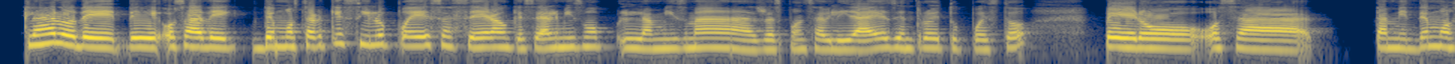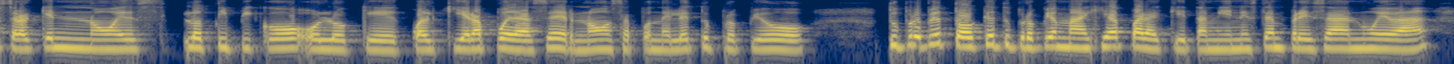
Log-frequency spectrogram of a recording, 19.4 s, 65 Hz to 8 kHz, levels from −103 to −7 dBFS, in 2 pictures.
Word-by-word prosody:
Claro, 290 0 +7
de 230 -3 +7
de, 235 0 +6
o - - +3
sea, 245 -1 +6
de 230 0 +2
demostrar 245 +2 +1
que 310 +4 -3
sí 305 -1 -4
lo 285 +1 -2
puedes 255 0 +1
hacer, 240 -2 +2
aunque 235 -2 0
sea 215 - 0
el 225 - 0
mismo 240 +1 -5
la 220 -1 -1
mismas 220 -2 0
responsabilidades, 200 +1 -1
dentro 225 0 -3
de 220 - -2
tu 215 -2 -13
puesto, 205 +3 -5 0.5
pero, 220 -3 +5
o 225 - -1
sea, 200 -4 +2 0.3
también 225 -2 -2
demostrar 235 -4 -1
que 230 +1 -3
no 210 -2 -3
es 205 0 -9
lo 230 -1 -2
típico 220 -1 -6
o - - -2
lo 195 -1 -5
que 185 -2 -6
cualquiera 200 +2 -2
puede 215 -2 +2
hacer, 195 +2 -1
¿no?, 195 +2 -2
o - - -8
sea, 200 -1 -11
ponerle 195 +1 -7
tu 235 +2 -10
propio 200 -2 -5 0.5
tu 275 - -4
propio 270 +3 0
toque, 245 0 +2
tu 280 - -9
propia 235 +1 -2
magia 235 +1 -1
para 220 -4 +1
que 205 0 -10
también 200 0 -7
esta 210 +3 -5
empresa 215 -1 -2
nueva 210 +2 -2
220 Hz, 175 wpm, -20 LUFS, 205-235 Hz, 0.5 s, Claro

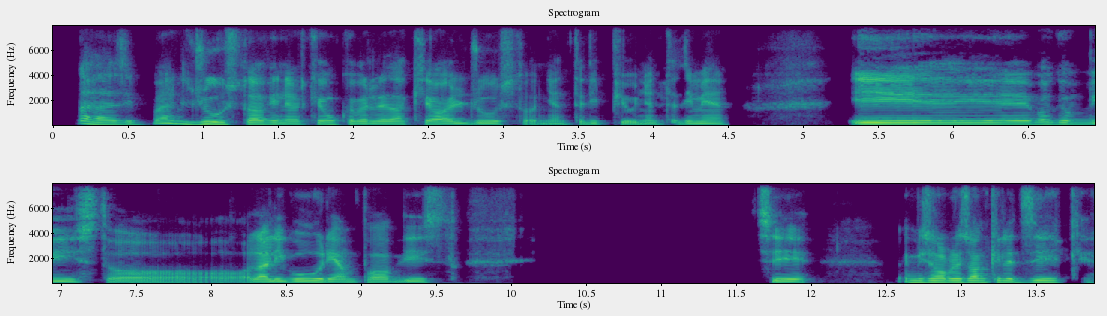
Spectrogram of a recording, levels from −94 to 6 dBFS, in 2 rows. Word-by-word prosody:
ehm, 190 -8 +1
eh 135 - -2
sì. 135 0 -8
Ma - - -3
è - - +1
il 175 -6 -1
giusto 150 -3 +2
alla 135 -1 +2
fine, 130 -2 -1
perché 125 0 -7
comunque 135 -2 -3
per 120 - -1
l'età 120 +1 0
che 135 - -4
ho 125 - +2
è - - +2
il 120 -1 -3
giusto, 125 0 -5
niente 65 -1 -8
di 125 - -7
più, - - -5
niente - - -7
di 120 - -4
meno. 115 0 -2 0.8
Ehm, 140 -1 +4
poi 155 +1 -2
che 145 - -1
ho 130 -2 -3
visto, 125 -2 -4
la 125 - +5
Liguria 125 +1 +2
un 125 - -8
po' 125 - -3
ho 125 -1 0
visto. 125 0 -5 2.0
Sì, 125 -2 +2
e 120 +3 -9
mi 140 - +3
sono 140 0 +5
preso 140 +1 +5
anche 140 0 +1
le 135 -1 +2
zecche. 140 0 -1
135 Hz, 185 wpm, -23 LUFS, 125-140 Hz, 2.0 s, la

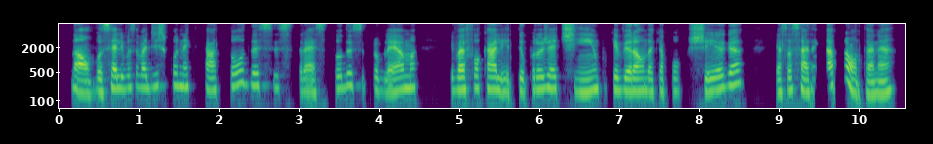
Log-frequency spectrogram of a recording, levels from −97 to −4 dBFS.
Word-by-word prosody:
Não. 160 -2 +5
Você 175 +3 +3
ali, 200 0 +4
você 210 +2 -9
vai 210 - +1
desconectar 220 -4 -4
todo 250 +2 -4
esse 235 -2 -1
estresse, 180 -4 -2
todo 200 +3 -6
esse 230 -5 -4
problema 185 +3 +1 0.4
e 180 - -11
vai 190 0 +7
focar 200 -1 +2
ali 170 -4 +2
teu 175 - -4
projetinho, 190 -2 0
porque 195 -2 -4
verão 175 -1 +4
daqui 170 0 -4
a - - -3
pouco 175 0 -14
chega, 210 +10 +1 0.4
essa 165 +2 -2
saia 170 -3 +4
tem 180 - -10
que - - -65
estar - - 0
pronta, 150 -3 +2
né. 155 +4 0
190 Hz, 175 wpm, -25 LUFS, 175-210 Hz, 0.4 s, vai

